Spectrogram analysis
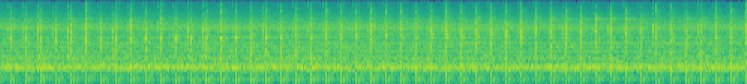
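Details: Loud, fast, regular rattling pulses from a shockwave therapy device applied to the hand and forearm of a climber and woodworker with forearm and hand pain, near the carpal tunnel area.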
